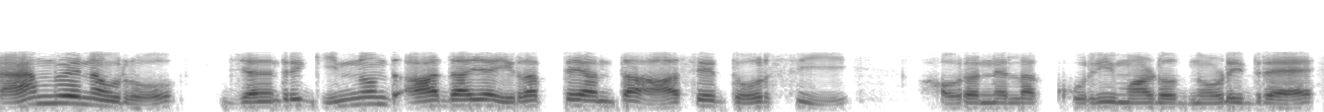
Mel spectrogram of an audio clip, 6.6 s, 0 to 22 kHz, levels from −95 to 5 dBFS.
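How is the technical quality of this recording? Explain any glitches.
The quality is limited by a narrowband voice codec, with one brief dropout.

Throughout, the speech carries the sound of the iLBC codec. The audio is confined to a telephone band of roughly 300 Hz to 3.4 kHz, and the codec damage is plainly audible as a rough, slightly synthetic edge. The coder rebuilds each short frame's excitation independently, which fits its 20 ms mode at about 15.2 kbps. On a spectrogram, energy stops sharply at the top of the band.

From 1.30 to 1.39 s there are lost iLBC frames, about 60 ms missing, which fits three 20 ms frames. Where packets vanished, the decoder filled the gap by repeating the last pitch cycle mixed with noise, so it sounds like a held, faintly buzzy vowel. The waveform shows similar periods repeating, and the spectrogram shows flat, frozen harmonics. Because each frame stands alone, the speech recovers immediately afterwards.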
